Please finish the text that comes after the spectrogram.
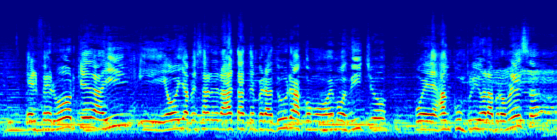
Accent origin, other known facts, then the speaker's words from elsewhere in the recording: Lajares, Canary Islands, Spain; desde mi pueblo de Las Ares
